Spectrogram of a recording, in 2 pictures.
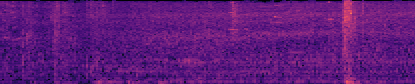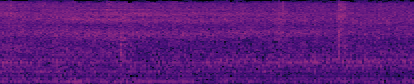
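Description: A door on an overhead closer swings shut with one sharp bang about three and a half seconds in, after a few lighter thumps, over a steady low hum.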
